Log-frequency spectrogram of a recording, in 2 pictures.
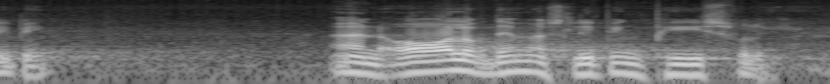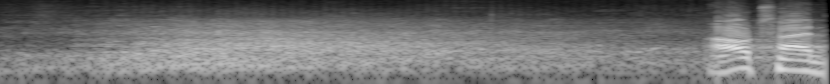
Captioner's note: laughter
